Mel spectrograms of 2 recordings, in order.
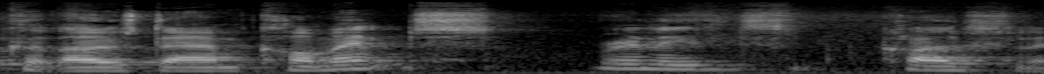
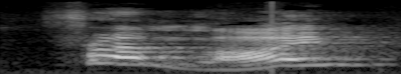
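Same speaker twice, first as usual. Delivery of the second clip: very high, louder disbelieving "Frontline?"; incredulous; 14 semitones higher, 10 dB louder than usual. Real, not acted. Scolding a young commenter, high incredulous call. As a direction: pitch it up in mock disbelief.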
